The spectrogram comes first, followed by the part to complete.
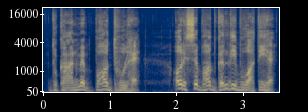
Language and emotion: Urdu, disgusted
